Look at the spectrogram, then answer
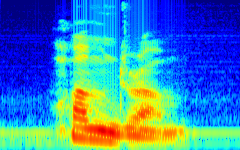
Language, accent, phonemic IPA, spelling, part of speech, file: English, US, /ˈhʌmdɹʌm/, humdrum, adjective / noun, En-us-humdrum.ogg
- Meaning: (adjective) Lacking variety or excitement; dull; boring; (noun) 1. The quality of lacking variety or excitement 2. A stupid fellow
